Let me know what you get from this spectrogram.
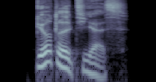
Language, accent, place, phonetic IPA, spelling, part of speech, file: German, Germany, Berlin, [ˈɡʏʁtl̩ˌtiːɐ̯s], Gürteltiers, noun, De-Gürteltiers.ogg
- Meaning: genitive singular of Gürteltier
